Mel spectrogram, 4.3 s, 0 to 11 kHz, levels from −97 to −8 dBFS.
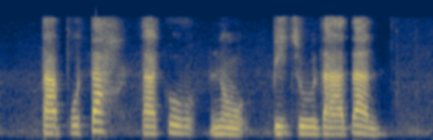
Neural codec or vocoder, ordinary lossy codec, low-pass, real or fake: codec, 16 kHz, 1.1 kbps, Voila-Tokenizer; AAC, 48 kbps; 7.2 kHz; fake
